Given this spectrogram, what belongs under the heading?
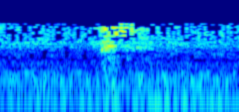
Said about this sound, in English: You hear it? There's a boat coming this way. A work boat for sure, too small to be a trawler. Most likely a lobster boat. There. Now you can see it. Coming out of the fog. Cutting across the rolling calm of the dark water. She's heading for the buoy.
